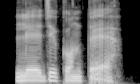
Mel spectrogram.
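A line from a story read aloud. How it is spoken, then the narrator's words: Low, spine-tingling voice. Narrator (Russian): произнес он низким голосом, от которого у меня по коже пробежали мурашки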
